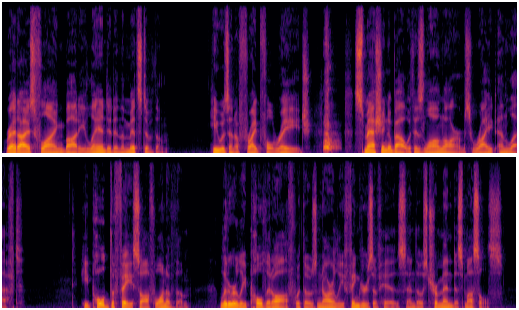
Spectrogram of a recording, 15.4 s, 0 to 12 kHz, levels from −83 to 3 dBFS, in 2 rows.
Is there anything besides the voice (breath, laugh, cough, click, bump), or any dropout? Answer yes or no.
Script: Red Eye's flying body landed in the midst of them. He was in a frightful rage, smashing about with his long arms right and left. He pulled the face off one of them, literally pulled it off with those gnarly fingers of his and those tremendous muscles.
yes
